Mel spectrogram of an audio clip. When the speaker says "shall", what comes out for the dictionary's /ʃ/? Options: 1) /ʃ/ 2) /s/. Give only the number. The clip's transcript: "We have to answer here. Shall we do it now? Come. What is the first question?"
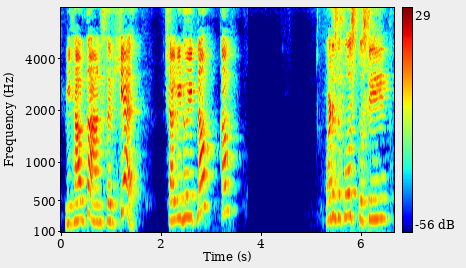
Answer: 1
